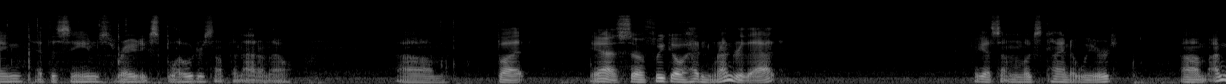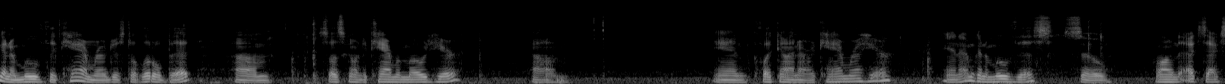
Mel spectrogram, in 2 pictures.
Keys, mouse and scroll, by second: 0.5 middle click, 1.3 middle click, 11.3 Escape, 13.0 middle click, 15.3 KP_0, 17.0 Tab, 18.3 right click, 23.3 g.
